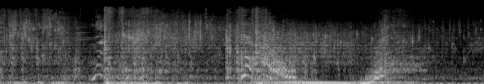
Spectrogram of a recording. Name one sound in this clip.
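A heavy club thuds into bodies again and again.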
